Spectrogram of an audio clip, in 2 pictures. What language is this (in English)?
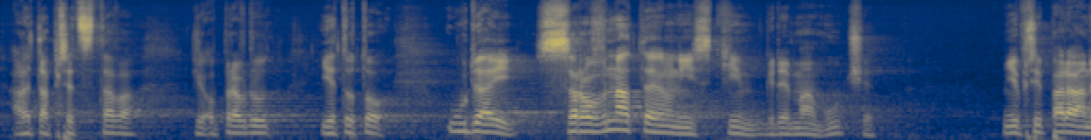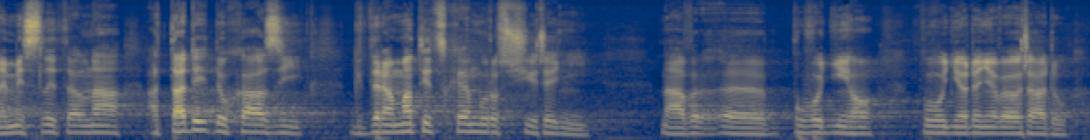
Czech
